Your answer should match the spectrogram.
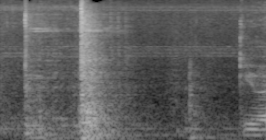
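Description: Heavy sheet-metal oven door swung shut with one loud metallic bang about half a second in, ringing briefly, followed by a fainter knock from the door or its handle.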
